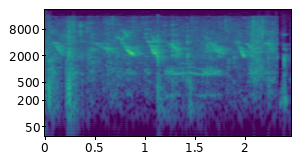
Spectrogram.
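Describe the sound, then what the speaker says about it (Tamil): Several chickens cluck and chatter close by while feeding in the rain, short overlapping calls forming a busy flock murmur over a soft background. "இந்த பக்கம் கோழி பாய்ஸ் மழையில் நனைஞ்சிக்கினே சாப்பிட்டுன்னு இருந்தானுங்க."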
